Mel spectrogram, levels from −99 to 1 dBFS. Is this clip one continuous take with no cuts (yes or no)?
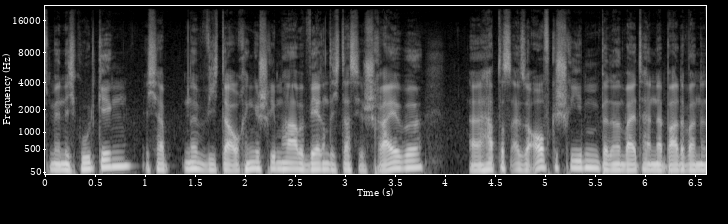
yes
